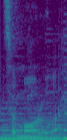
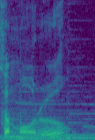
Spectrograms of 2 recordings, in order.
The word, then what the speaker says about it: CHamoru: spelling CHamoru. As we know, CHamoru is usually spelled or before it was traditionally spelled with a CHAMORRO, right?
